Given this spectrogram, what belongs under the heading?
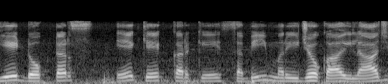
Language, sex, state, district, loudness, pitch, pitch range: Hindi, male, Haryana, Rohtak, -17 LUFS, 155 Hz, 145-175 Hz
